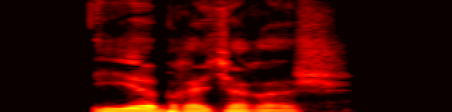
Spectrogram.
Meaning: adulterous
- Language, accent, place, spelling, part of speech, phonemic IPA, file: German, Germany, Berlin, ehebrecherisch, adjective, /ˈeːəˌbʁɛçəʁɪʃ/, De-ehebrecherisch.ogg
